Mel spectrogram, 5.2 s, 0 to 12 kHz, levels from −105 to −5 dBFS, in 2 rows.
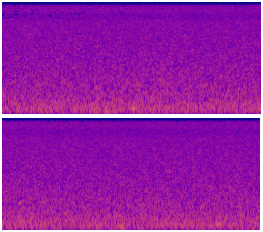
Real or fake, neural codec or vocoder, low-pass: real; none; 10.8 kHz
